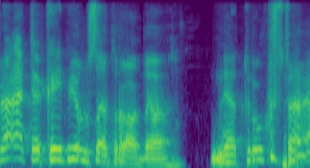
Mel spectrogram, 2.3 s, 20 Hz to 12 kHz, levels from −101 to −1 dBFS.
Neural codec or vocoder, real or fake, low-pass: codec, 24 kHz, 1.5 kbps, HILCodec; fake; 10.8 kHz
